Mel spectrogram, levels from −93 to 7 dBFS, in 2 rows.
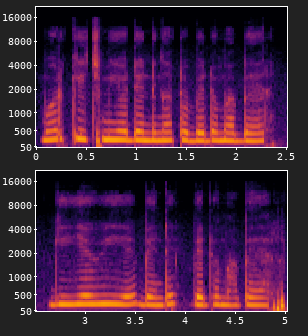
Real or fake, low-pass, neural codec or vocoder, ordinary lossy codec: real; 14.4 kHz; none; Opus, 24 kbps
